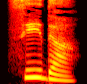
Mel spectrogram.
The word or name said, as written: ಸಿತ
